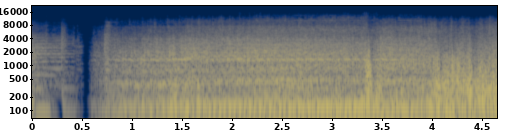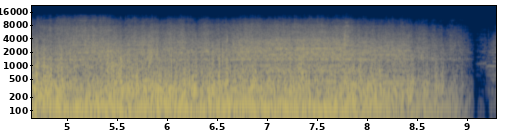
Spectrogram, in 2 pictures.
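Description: Harley-Davidson FLH Electra Glide's Shovelhead V-twin running as the bike pulls away and rides slowly over gravel, a steady low pulsing exhaust note. It fades in about half a second in and fades out near the end.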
